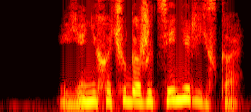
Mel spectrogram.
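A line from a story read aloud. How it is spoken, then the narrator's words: Quiet. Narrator (Russian): негромко сказал Алекс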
